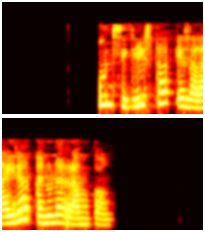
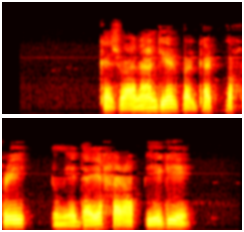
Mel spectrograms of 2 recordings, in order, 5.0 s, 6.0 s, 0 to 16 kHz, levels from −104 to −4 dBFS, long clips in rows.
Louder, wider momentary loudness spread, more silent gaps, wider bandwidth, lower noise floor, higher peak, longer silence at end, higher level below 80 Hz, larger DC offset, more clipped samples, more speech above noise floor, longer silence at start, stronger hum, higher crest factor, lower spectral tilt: first, -14 LUFS vs -23 LUFS; first, 11 LU vs 8 LU; neither; about the same, 7.8 kHz vs 7.6 kHz; first, under -90 dBFS vs -80 dBFS; first, -2 dBFS vs -6 dBFS; first, 1.15 s vs 0.65 s; about the same, -62 dBFS vs -66 dBFS; neither; neither; first, over 76 dB vs 58 dB; about the same, 1.2 s vs 1.25 s; neither; about the same, 16 dB vs 18 dB; second, -2.5 dB/octave vs -7.5 dB/octave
